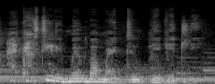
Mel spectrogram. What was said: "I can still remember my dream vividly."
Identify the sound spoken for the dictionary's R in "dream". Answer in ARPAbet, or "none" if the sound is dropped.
none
